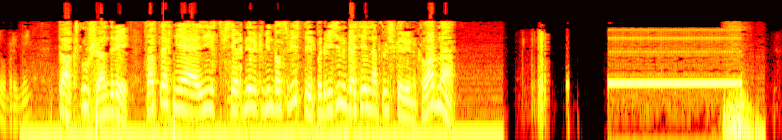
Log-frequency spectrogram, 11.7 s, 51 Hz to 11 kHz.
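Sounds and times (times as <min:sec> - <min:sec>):
speech: 0:00.0 - 0:06.9
steady telephone tone after the other party hangs up: 0:09.1 - 0:11.3.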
